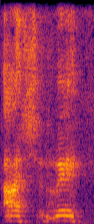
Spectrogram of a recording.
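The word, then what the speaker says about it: אשרי: bienaventurado Quiénes son ese ese bienaventurado que se pronuncia Ash re en el hebreo es el Ash re significa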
